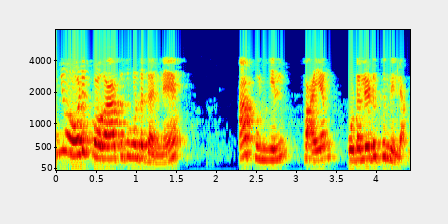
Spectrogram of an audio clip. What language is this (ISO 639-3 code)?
mal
